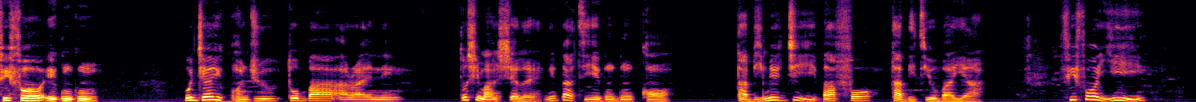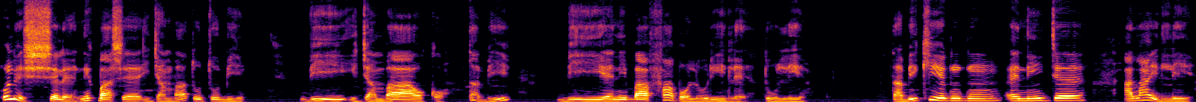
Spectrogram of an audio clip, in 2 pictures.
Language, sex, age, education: Yoruba, male, 46-60, tertiary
